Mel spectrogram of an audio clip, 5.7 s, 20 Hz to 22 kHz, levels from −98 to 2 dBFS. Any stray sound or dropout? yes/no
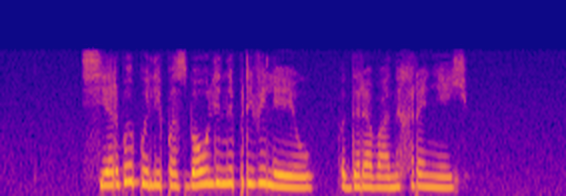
no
